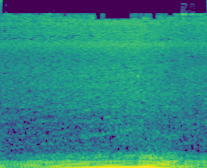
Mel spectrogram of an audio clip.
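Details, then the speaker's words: Honda Civic FD automatic: on a sudden throttle stab the engine hesitates and misfires, revs rising unevenly before climbing; intermittent, sometimes sluggish and sometimes fine. Transmission was checked and found fine, so the fault is in the RPM/engine side and the cause is unconfirmed. "Ayun yun ang palya pagka ganito ang problema kasi ng sasakyan"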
